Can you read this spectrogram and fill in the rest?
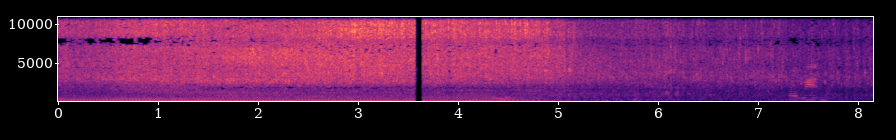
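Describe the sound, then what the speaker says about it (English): A gold dredge pump engine runs loud and steady with rushing water, then drops away after a brief cut and the droning fades to a quieter water wash. "You wanna go shut the pump off?"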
